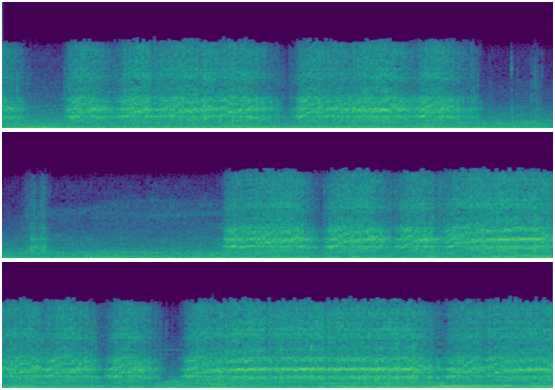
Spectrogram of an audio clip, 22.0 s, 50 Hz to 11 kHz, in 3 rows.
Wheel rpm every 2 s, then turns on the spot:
80, 100, 120, 10, 10, 110, 150, 170, 90, 220, 150.
6-8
